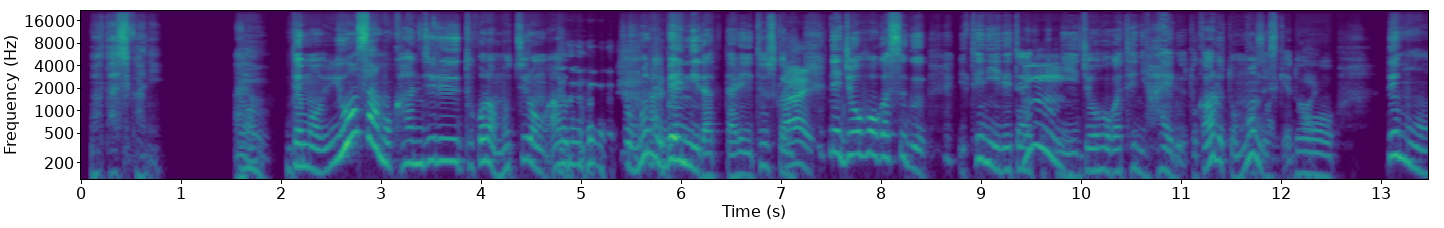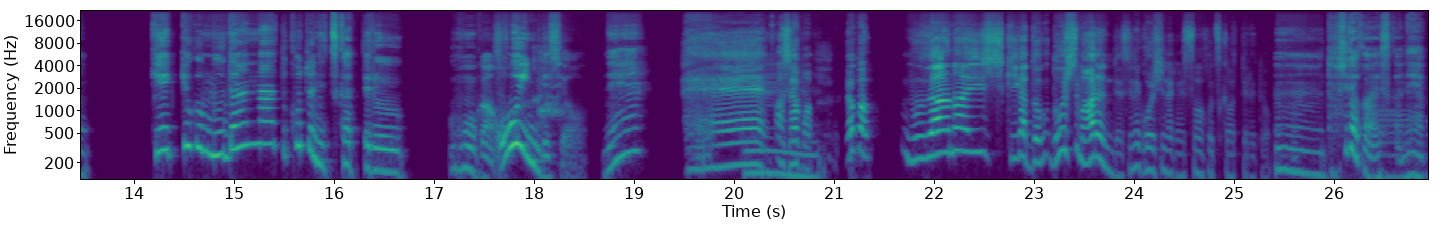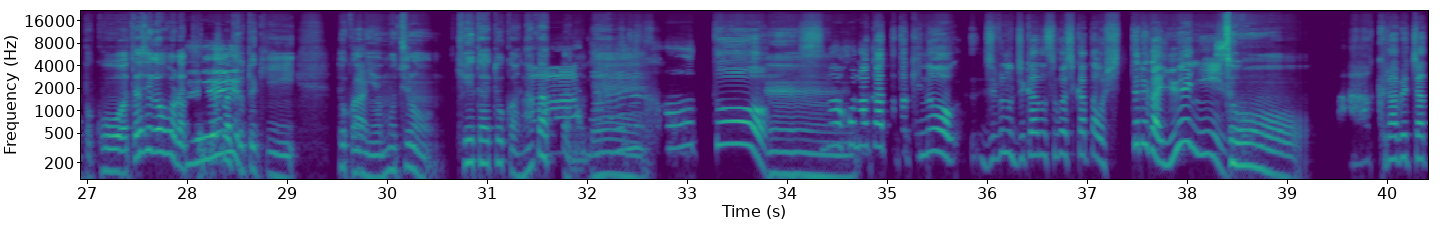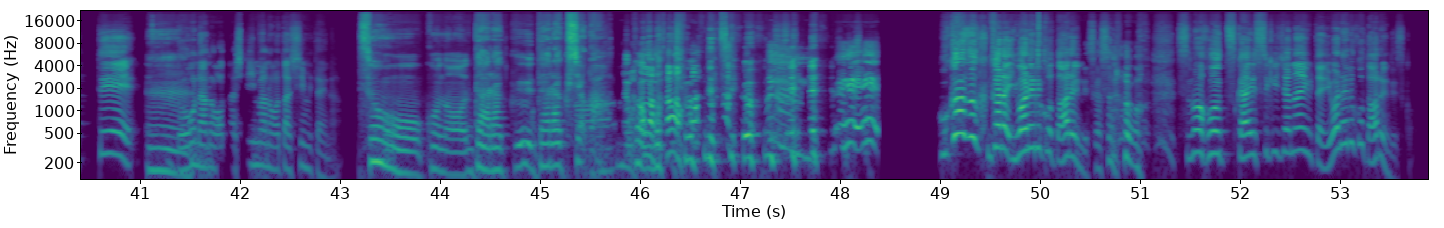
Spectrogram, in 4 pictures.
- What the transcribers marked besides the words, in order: chuckle; tapping; other background noise; other noise; laugh; laughing while speaking: "とか思ってしまうんですよね"; laugh; laughing while speaking: "その"
- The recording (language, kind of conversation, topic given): Japanese, podcast, スマホと上手に付き合うために、普段どんな工夫をしていますか？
